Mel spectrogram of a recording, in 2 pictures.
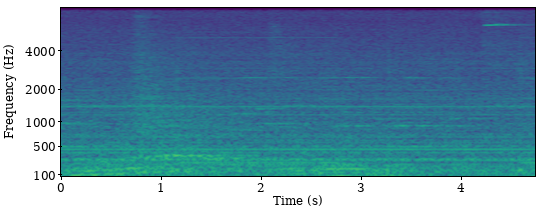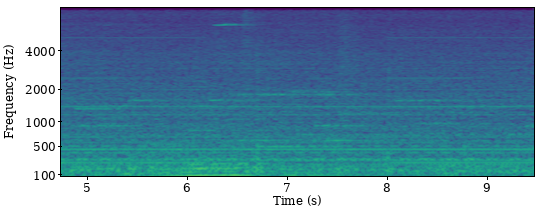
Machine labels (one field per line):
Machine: slide rail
